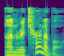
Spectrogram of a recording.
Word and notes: unreturnable: British English

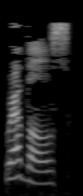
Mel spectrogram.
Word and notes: rebels: British English

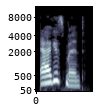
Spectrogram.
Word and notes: agistment: British English

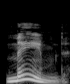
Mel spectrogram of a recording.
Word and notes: maimed: British English

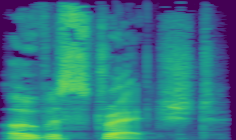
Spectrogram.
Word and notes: overstretched: British English

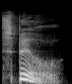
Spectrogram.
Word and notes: spill over: British English

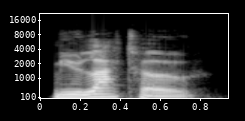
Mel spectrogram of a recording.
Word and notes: mulatto: British English

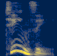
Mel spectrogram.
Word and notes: teensy: British English

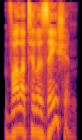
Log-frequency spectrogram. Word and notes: volatilization: British English

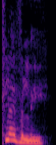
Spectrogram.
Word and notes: cleverly: British English

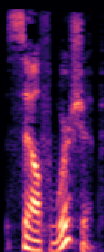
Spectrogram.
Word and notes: self-worship: British English

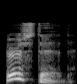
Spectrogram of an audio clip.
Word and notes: oersted: British English

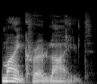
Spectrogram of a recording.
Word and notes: microlight: British English

